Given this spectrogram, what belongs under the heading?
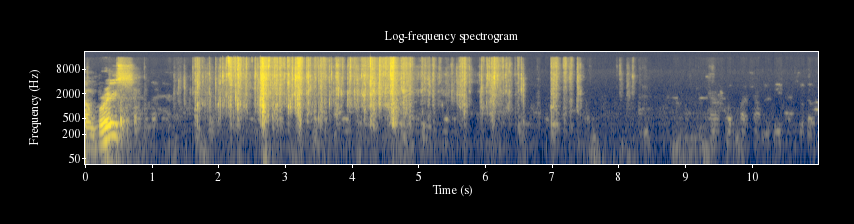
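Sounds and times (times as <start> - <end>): foil wrapper tearing and crinkling: 1.4 - 7.4.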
